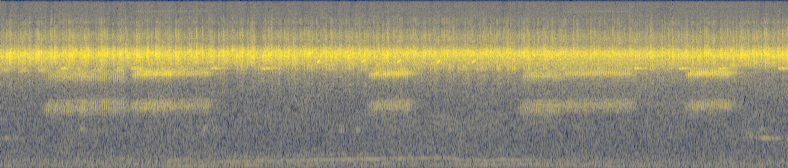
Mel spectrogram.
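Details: Tree frogs calling at night in a swamp in the North Carolina backwoods: a steady, shrill, high chorus runs throughout while lower, nasal droning notes of about a second each sound five times; a faint low hum rises midway.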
